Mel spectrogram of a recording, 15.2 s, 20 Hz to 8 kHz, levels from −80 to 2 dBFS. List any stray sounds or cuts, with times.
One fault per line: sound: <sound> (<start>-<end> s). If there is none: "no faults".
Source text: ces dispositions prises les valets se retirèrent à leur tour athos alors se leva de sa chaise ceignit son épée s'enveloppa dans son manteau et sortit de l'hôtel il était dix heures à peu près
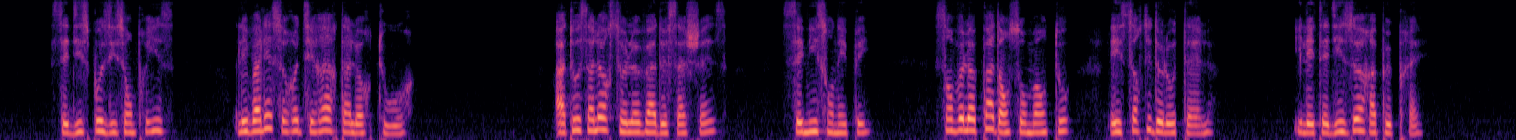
no faults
